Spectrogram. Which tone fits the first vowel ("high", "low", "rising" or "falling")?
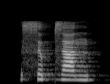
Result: low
